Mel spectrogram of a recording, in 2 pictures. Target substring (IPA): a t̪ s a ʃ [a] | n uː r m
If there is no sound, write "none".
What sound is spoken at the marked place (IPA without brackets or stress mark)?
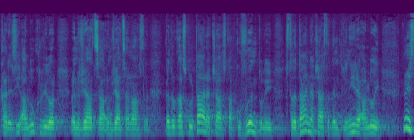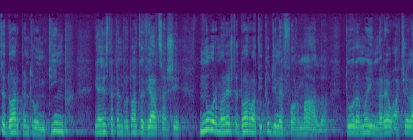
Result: i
